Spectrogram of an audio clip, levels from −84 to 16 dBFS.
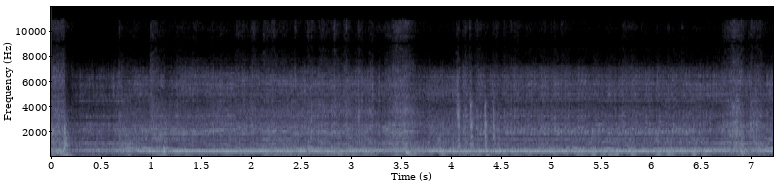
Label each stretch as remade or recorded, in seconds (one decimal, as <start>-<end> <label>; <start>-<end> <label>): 0.0-0.7 recorded; 0.7-4.1 remade; 4.1-7.2 recorded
